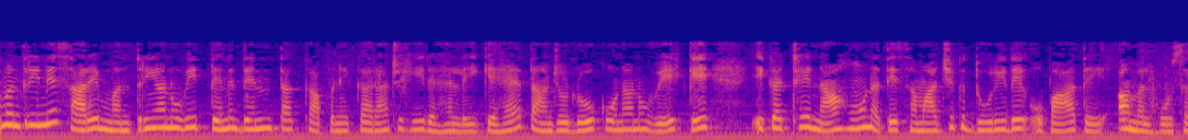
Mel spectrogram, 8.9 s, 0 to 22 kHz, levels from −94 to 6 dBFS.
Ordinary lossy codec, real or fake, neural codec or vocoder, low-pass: none; real; none; 7.2 kHz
